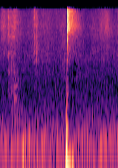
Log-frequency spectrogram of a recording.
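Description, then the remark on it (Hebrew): One sharp, loud smack like a hard blow cracks out once against a low, steady rumble; no voices are heard. “אתה מציץ פנים, אתה רואה לא פחות ולא יותר, שאבא מרביץ לבנו, נותן לו מכות כאן.”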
